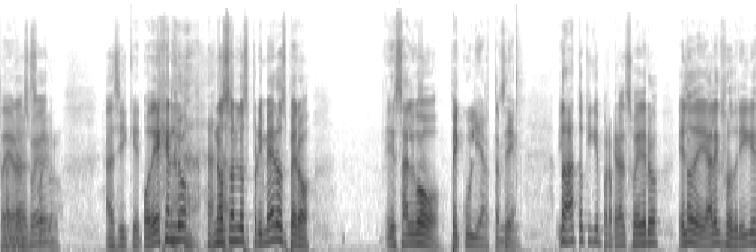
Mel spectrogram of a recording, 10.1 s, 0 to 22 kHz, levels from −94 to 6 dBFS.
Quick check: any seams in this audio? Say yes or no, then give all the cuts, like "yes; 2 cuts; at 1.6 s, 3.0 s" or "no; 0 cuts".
yes; 4 cuts; at 1.9 s, 7.5 s, 8.2 s, 9.2 s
